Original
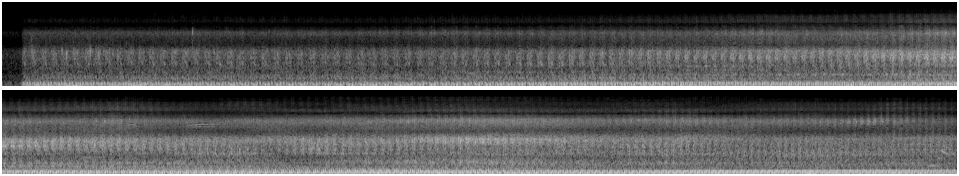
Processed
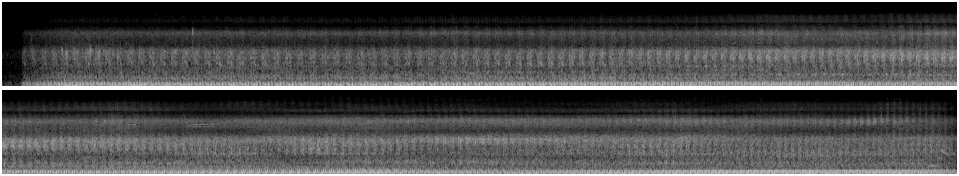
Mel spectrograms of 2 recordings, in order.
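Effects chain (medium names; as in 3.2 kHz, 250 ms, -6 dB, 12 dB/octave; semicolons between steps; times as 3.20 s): level rider; trim -9 dB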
